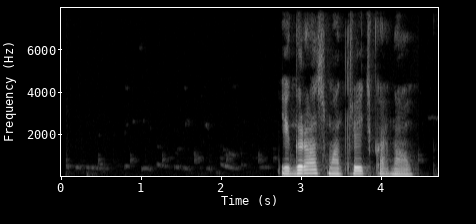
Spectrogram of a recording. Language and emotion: Russian, neutral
